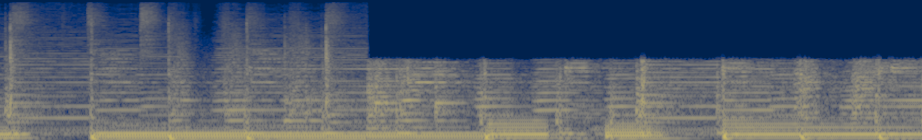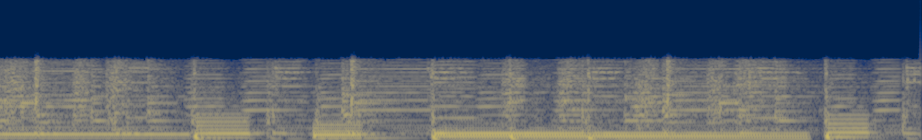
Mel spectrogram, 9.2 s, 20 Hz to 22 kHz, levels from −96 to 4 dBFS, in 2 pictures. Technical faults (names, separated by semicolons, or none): input switched to a poorer device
